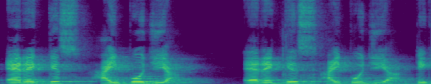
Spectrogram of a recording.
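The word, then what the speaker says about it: Arachis hypogaea: तो मूंगफली, तो मूंगफली का साइंटिफिक नेम इसको कैसे प्रोनाउंस करेंगे? एरेकिस, इसको पढ़ रहा हूँ मैं, एरेकिस हाइपोजिया।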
